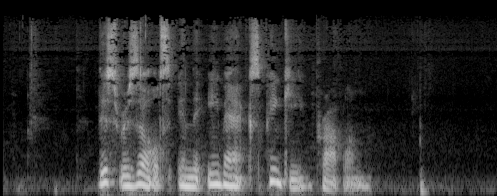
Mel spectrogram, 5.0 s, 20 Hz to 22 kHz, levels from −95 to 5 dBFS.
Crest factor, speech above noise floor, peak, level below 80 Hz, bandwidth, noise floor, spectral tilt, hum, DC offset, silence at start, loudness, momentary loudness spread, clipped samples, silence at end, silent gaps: 16 dB; 43 dB; -8 dBFS; -58 dBFS; 16.5 kHz; -63 dBFS; -5 dB/octave; none; under 0.1%; 1 s; -21 LUFS; 23 LU; under 0.1%; 0.7 s; none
